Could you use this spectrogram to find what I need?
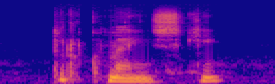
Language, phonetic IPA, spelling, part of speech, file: Polish, [turkˈmɛ̃j̃sʲci], turkmeński, adjective / noun, LL-Q809 (pol)-turkmeński.wav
